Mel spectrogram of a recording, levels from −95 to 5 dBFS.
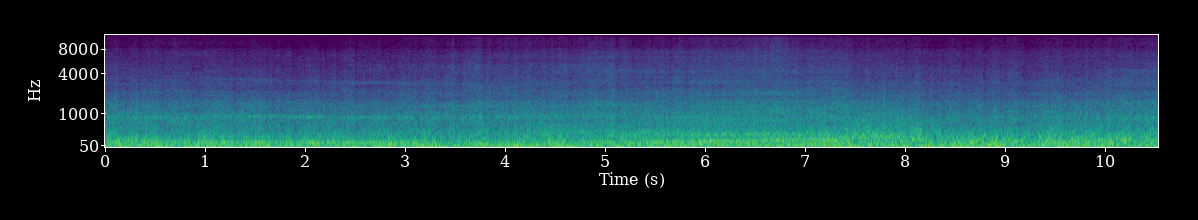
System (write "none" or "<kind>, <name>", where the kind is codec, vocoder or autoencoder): vocoder, Vocos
